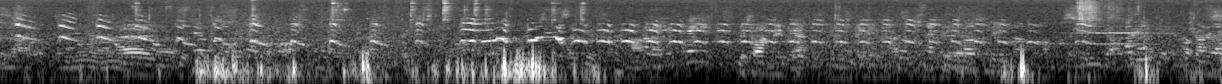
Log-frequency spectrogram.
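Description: Birds calling in a fast, continuous chatter of short, falling notes. Between about two and six seconds in come loud bursts of the climber's breathing and straining, and a single sharp knock comes about ten seconds in.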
